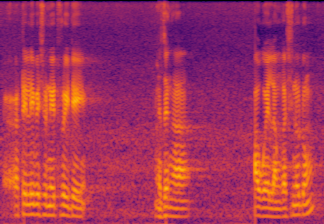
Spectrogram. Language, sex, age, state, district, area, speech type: Bodo, male, 30-45, Assam, Kokrajhar, rural, spontaneous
